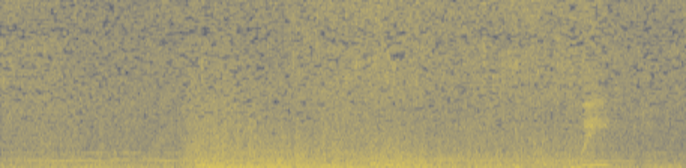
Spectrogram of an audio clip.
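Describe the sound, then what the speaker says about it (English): Thunderstorm in the video game Life is Strange: heavy rain pours down steadily while a deep roll of thunder swells and rumbles for several seconds, loud and enveloping. "I'm trapped in a storm?"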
